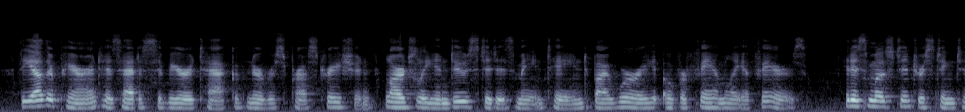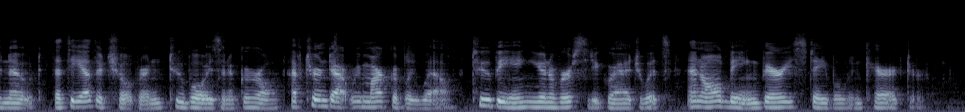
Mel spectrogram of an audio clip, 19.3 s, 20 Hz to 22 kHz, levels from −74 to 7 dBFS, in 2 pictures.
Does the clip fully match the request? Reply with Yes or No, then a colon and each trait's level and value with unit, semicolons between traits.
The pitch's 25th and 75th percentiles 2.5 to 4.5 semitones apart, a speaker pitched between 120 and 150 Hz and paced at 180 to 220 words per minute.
No: average, 3.0 semitones; low, 135 Hz; average, 160 wpm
